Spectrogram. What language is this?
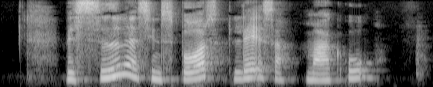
Danish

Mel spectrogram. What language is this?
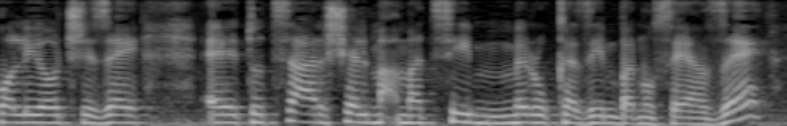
Hebrew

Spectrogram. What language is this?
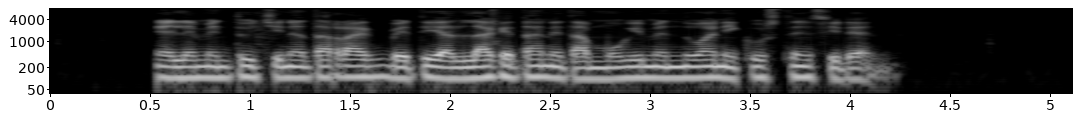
Basque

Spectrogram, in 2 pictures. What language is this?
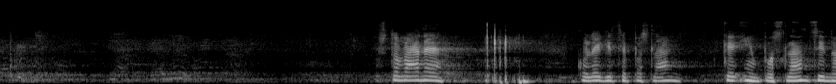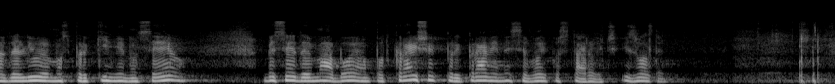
Slovenian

